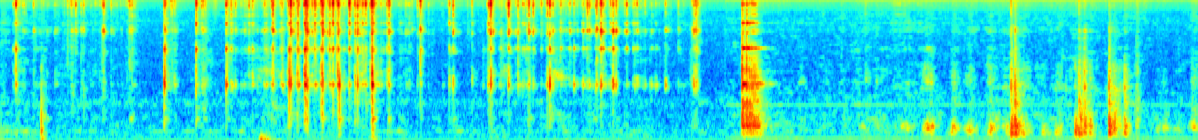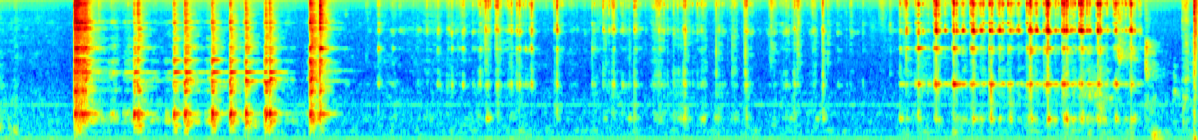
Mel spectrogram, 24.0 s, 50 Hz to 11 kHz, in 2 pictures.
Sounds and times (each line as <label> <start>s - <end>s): rub the glass against a vase 8.5s - 12.2s
Scratching the glass with my nails 8.7s - 12.2s
Scratching the glass with my nails 15.8s - 23.4s
rub the glass against a vase 15.8s - 23.4s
